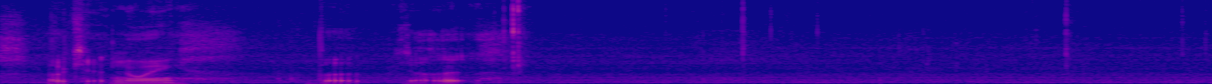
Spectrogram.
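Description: Test probe clips click and rustle as they are handled.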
